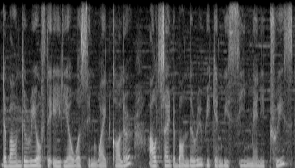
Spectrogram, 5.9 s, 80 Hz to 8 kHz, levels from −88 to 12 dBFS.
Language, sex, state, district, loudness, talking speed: English, female, Assam, Kamrup Metropolitan, -19 LUFS, 180 wpm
